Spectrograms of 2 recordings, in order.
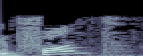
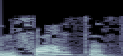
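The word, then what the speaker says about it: Infante: Но потом в группу пришел басист Фрэнк Инфант, или Инфанта, как правильно читается его фамилия.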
